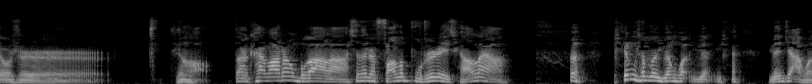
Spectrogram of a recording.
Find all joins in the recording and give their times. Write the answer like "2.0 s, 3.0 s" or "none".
1.6 s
